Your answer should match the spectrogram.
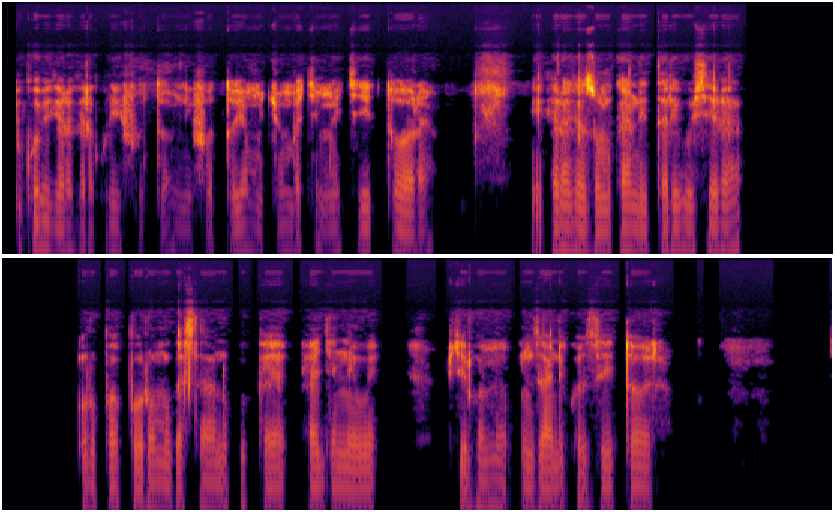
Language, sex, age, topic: Kinyarwanda, male, 25-35, government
